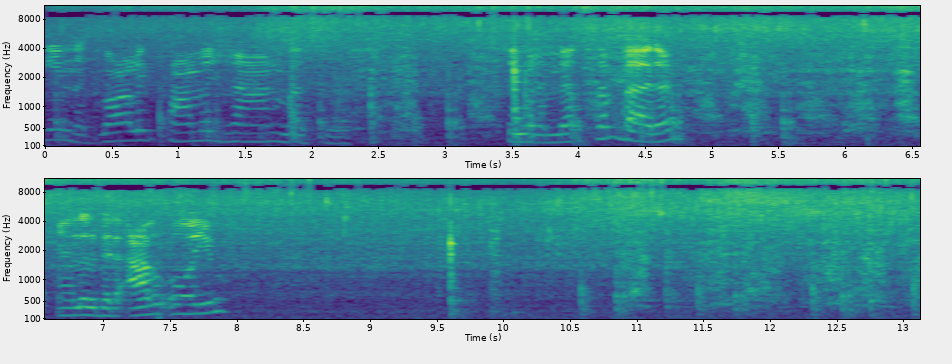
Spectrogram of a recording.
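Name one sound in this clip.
Butter sizzles and crackles in a hot pan.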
